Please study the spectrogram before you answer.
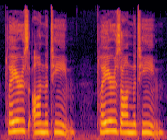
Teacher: For the phrase, players on the team, the words players and on should sound connected. The S sound at the end of the word players is like a Z sound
